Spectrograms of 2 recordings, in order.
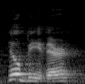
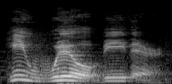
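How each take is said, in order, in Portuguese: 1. Will é contraído, sem ênfase especial. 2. Will é dito por extenso e com ênfase. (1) "Eu poderia falar, ... É uma contração" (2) "mas eu quero dar ênfase"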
